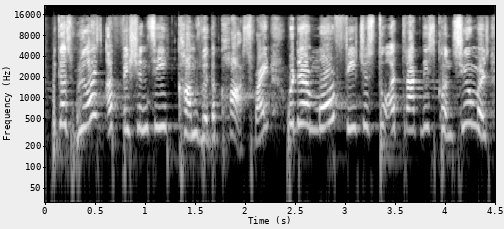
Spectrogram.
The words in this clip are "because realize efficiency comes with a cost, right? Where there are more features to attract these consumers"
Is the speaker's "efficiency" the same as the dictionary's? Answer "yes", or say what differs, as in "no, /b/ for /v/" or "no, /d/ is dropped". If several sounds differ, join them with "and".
yes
